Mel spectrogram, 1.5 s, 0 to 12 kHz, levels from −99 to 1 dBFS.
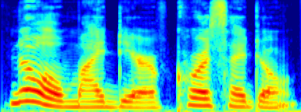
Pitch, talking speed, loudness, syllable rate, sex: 195 Hz, 280 wpm, -17 LUFS, 5.5 syllables/s, female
